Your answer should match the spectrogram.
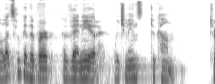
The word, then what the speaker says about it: venir: home to be near be near sounds like venir the Spanish verb for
